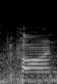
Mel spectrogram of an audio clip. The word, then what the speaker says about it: pecan: And most Americans Pecan. pronounce this as pecan.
